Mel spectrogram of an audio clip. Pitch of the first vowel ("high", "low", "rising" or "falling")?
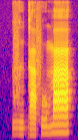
low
